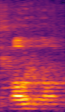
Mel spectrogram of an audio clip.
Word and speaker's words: potable: the Webster Webster's Dictionary pronunciation it is votable rhymes with floatable Gerald you're not in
